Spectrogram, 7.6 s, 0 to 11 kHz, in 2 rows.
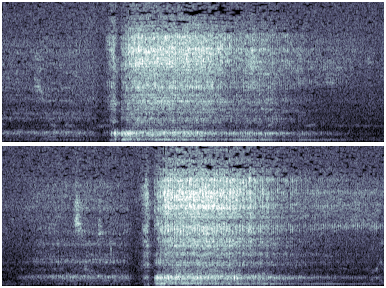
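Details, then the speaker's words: Sleeper giving two long, rumbling, rattling snores about four seconds apart, a breathing rate near 14 per minute: snoring. "The giant is sleeping. We must not awaken the giant."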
